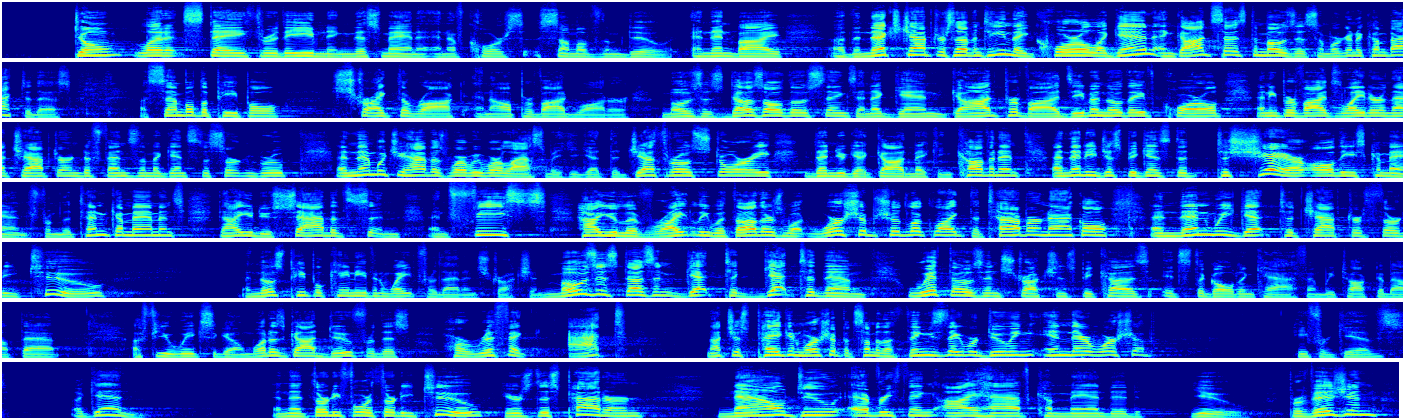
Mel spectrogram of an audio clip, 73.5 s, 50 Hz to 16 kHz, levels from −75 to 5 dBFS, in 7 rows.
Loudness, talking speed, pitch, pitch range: -27 LUFS, 175 wpm, 150 Hz, 130-175 Hz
